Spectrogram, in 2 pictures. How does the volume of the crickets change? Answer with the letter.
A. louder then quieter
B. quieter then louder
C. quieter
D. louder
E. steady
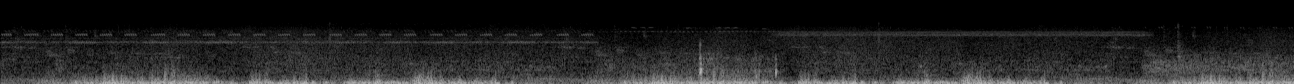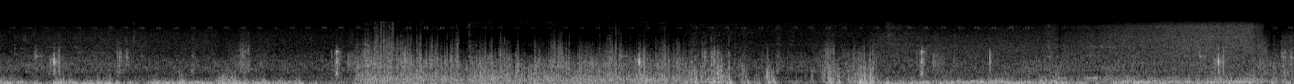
D.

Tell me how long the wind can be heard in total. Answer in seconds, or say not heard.
26 s.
